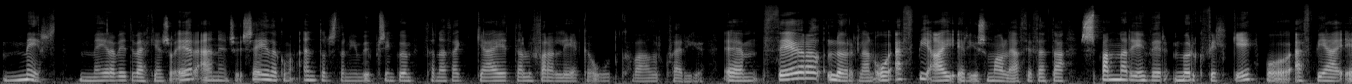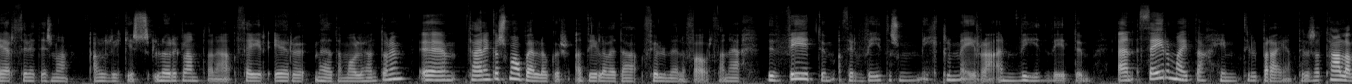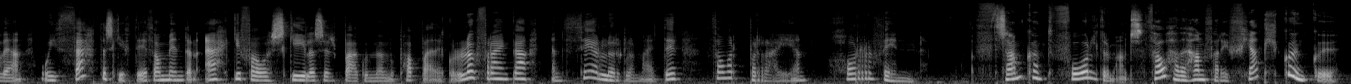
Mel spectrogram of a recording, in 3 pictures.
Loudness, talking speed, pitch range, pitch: -27 LUFS, 195 wpm, 160-215 Hz, 180 Hz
